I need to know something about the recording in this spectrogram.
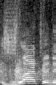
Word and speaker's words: Zlatan: at the stubhub center you want to see zlatan zlatan is the correct pronunciation yes love them thank you very much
